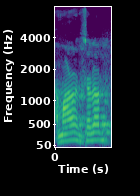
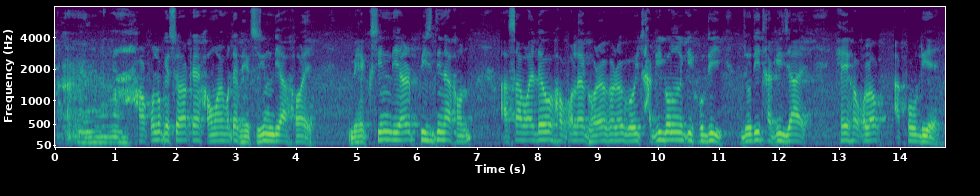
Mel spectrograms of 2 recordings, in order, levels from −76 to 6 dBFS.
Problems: background sounds at intervals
